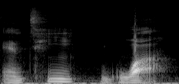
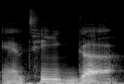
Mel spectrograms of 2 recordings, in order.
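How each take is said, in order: First: The word ends with a clear 'gwa' sound. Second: The word ends without a 'gwa' sound. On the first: This is the correct way to say it. The speaker calls it right. "there is a G U A at the end of it" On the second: This is how others say it. The speaker calls it wrong. "they say Antigua"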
